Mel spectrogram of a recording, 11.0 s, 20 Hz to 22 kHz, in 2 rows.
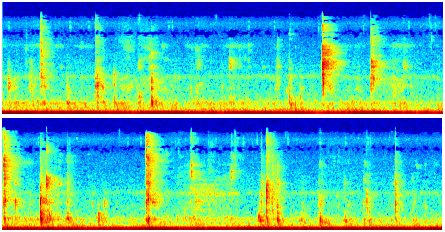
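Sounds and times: wet mouth clicks and smacks: 0.0 - 10.9
person chewing corn: 0.0 - 11.0
steady low hum: 0.0 - 11.0.

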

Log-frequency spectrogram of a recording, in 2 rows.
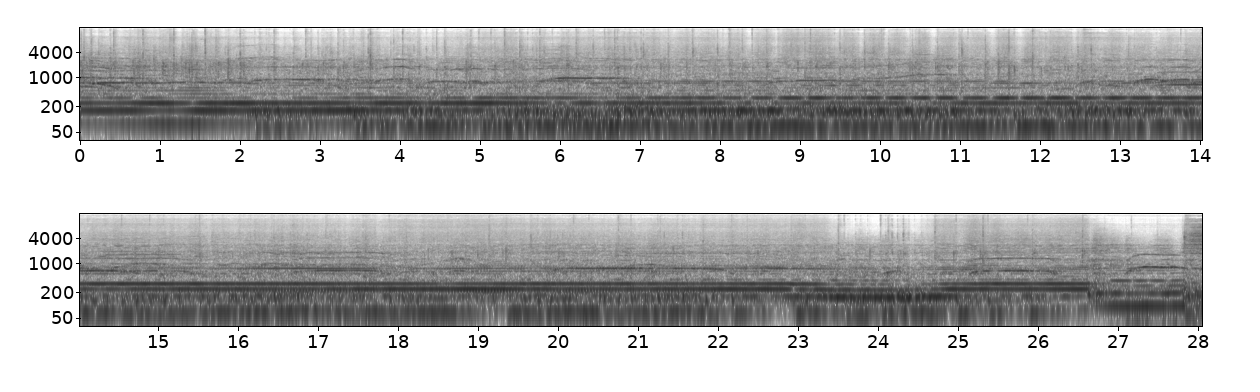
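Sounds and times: bass droning: 0.0 - 28.0
distorted electric guitar droning: 0.0 - 28.0
drums and cymbals: 0.9 - 26.7, 27.6 - 28.0.

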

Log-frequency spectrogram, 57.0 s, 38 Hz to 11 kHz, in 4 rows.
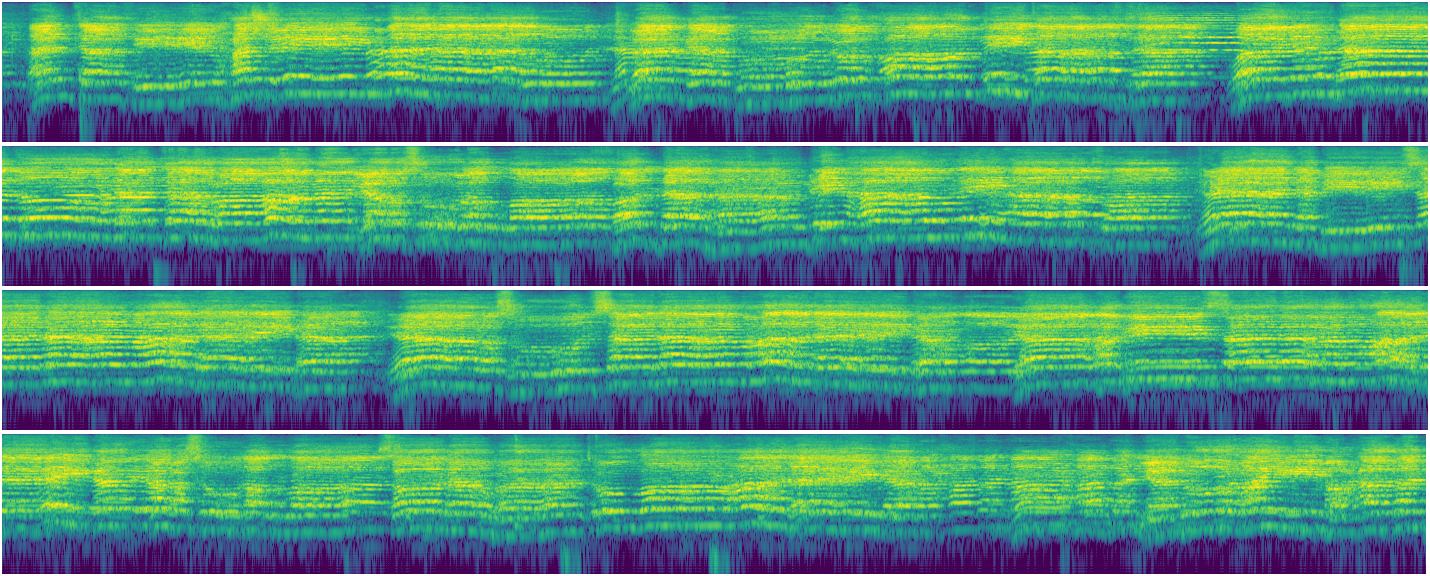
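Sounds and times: men chanting in unison: 0.0 - 57.0.

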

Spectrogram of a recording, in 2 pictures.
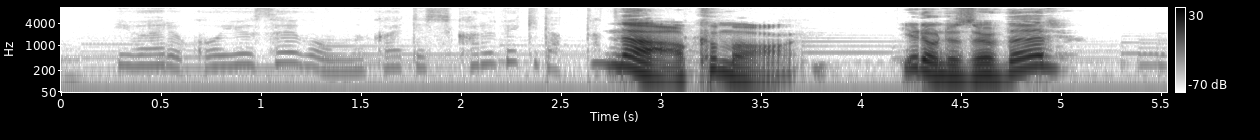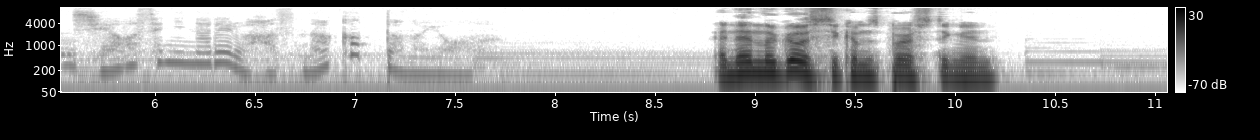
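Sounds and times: woman speaking softly: 0.3 - 2.8, 5.6 - 7.8.

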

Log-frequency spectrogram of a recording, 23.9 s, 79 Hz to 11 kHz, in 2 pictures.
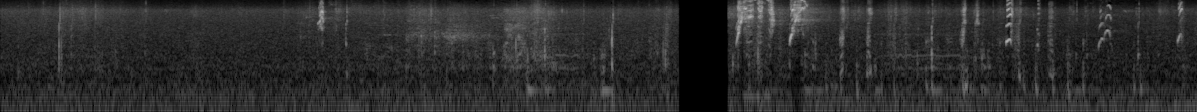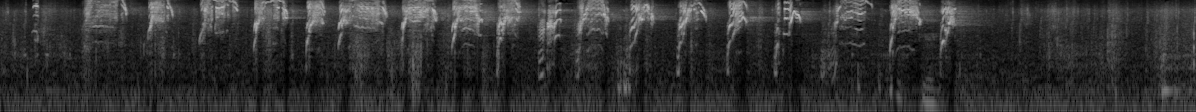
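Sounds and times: baby monkey squealing: 7.3 - 8.6, 9.6 - 11.2, 11.8 - 21.7.

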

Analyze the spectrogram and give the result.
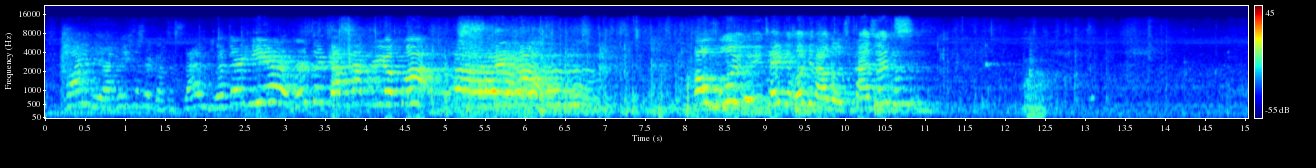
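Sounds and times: young children talking and calling out: 0.2 - 7.3, 7.9 - 11.2.

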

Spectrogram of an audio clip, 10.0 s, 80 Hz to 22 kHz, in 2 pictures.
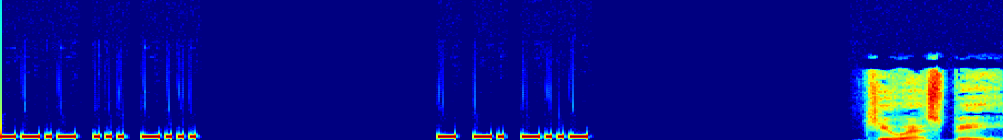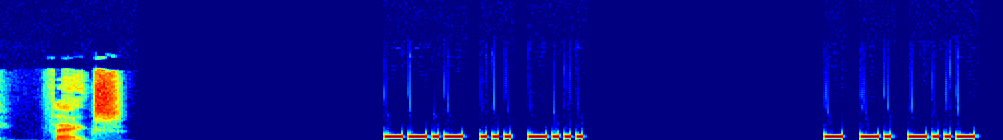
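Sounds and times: morse code beeps: 0.0 - 1.0, 2.2 - 3.0, 7.0 - 8.0, 9.2 - 9.9.

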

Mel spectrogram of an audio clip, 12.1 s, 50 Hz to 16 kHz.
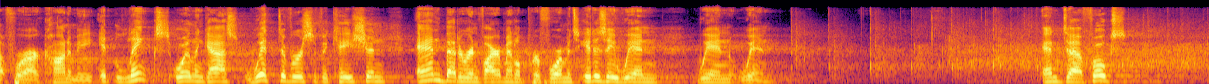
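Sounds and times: audience applause: 8.7 - 12.0.

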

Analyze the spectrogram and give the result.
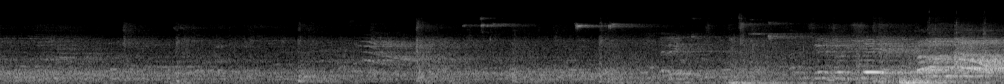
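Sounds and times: murmur of voices: 0.0 - 10.0
short high squeak: 5.8 - 6.4, 7.4 - 8.0.

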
